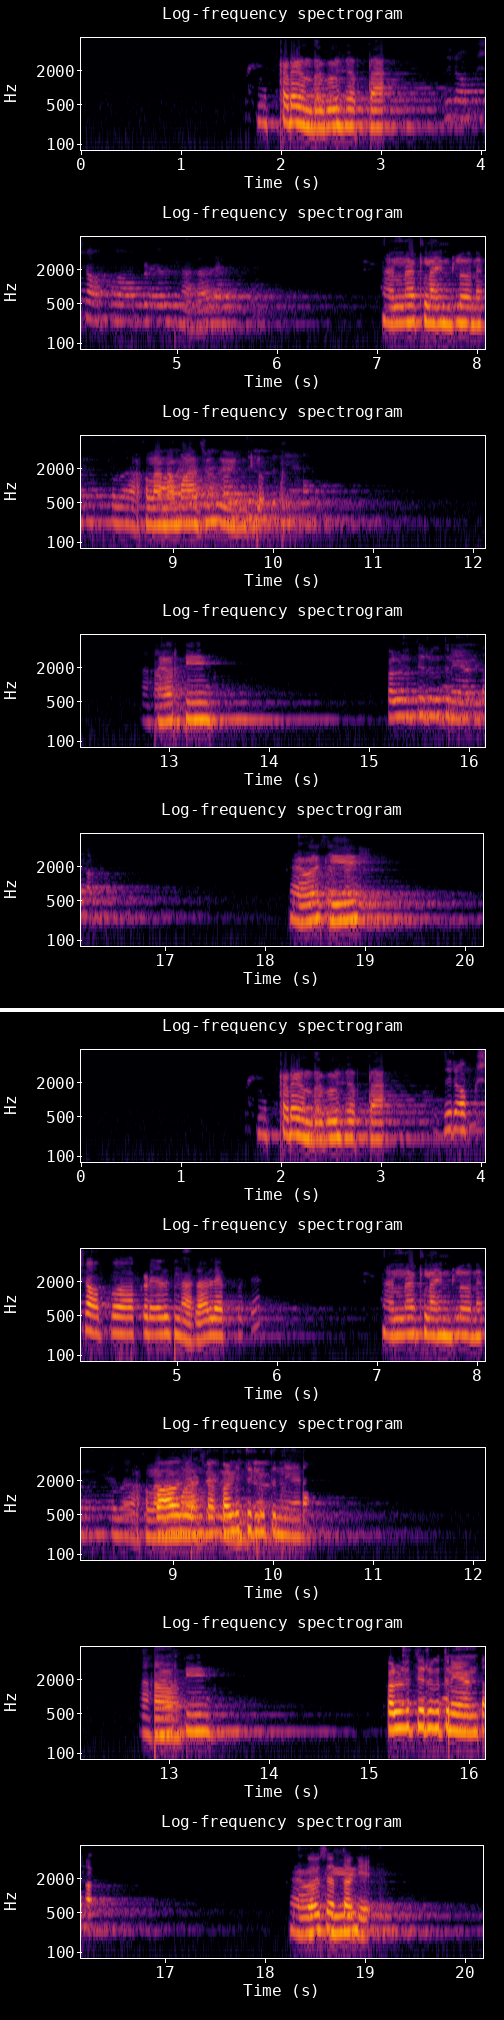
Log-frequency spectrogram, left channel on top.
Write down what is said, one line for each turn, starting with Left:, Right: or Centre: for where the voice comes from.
Centre: ఇక్కడ ఉందీవిహర్
Right: జిరాక్ షాప్ అక్కడ ఎళ్తున్నారా లేకపోతే
Centre: వెళ్ళట్లే ఇంట్లోనే
Right: వెళ్ళలేదు
Centre: అలానమాజు
Right: బాగోలేదంట కళ్ళు
Centre: ఇంట్లో
Right: తిరుగుతున్నాయంట ఆహా
Centre: ఎవరికి
Right: కళ్ళు తిరుగుతున్నాయంట
Centre: ఎవరికి
Right: గౌసత్తాకి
